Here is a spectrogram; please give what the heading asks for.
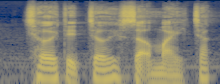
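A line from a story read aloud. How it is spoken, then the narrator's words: Laughing. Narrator (Vietnamese): bật cười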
